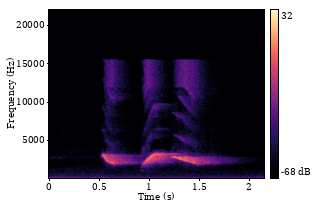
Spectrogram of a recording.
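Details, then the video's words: Green-winged saltator, a champion singer, whose song is played to warm up another saltator: a loud, clear whistled phrase of three sliding notes, the first falling, then a rising-falling pair, with a faint low hum beneath. "ESQUENTE SEU TRINCA FERRO RÁPIDO NO CANTO DE UM CAMPEÃO"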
